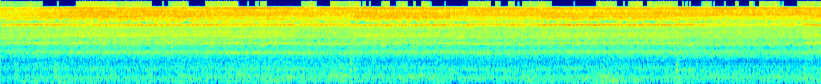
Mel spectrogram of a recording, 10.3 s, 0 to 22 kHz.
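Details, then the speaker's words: 2016 Land Rover Discovery Sport 2.0L turbo petrol during cylinder leak-down test in VVT actuator failure and timing repair: steady hiss of air escaping through the intake port, heavy carbon on valves, bent valves or carbon suspected. "see a little bit there you can hear the air hissing out"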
